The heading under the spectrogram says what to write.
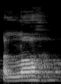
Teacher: اللہ کلام کو پر پڑھیں گے کیونکہ اللہ کلام سے پہلے زبر ہے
